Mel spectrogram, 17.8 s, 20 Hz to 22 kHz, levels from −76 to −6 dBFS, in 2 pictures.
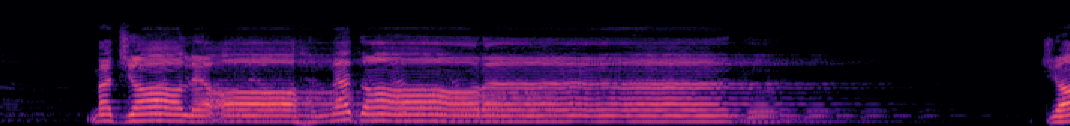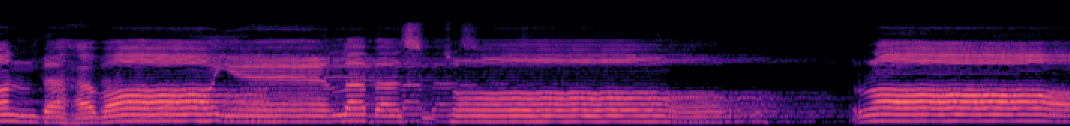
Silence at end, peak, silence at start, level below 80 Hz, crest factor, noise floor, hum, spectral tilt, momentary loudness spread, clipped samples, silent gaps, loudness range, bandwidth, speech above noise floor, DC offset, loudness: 0 s; -14 dBFS; 0.75 s; -80 dBFS; 18 dB; -75 dBFS; none; -3.5 dB/octave; 13 LU; under 0.1%; none; 8 LU; 11 kHz; 45 dB; under 0.1%; -30 LUFS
